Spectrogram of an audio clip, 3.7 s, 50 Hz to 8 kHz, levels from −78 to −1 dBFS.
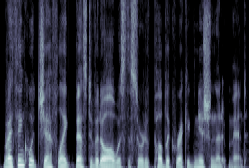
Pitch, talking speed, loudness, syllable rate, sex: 120 Hz, 305 wpm, -18 LUFS, 6.6 syllables/s, male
